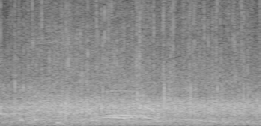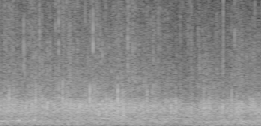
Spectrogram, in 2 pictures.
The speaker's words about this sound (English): It feels good to be cheered for, doesn't it, girls?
